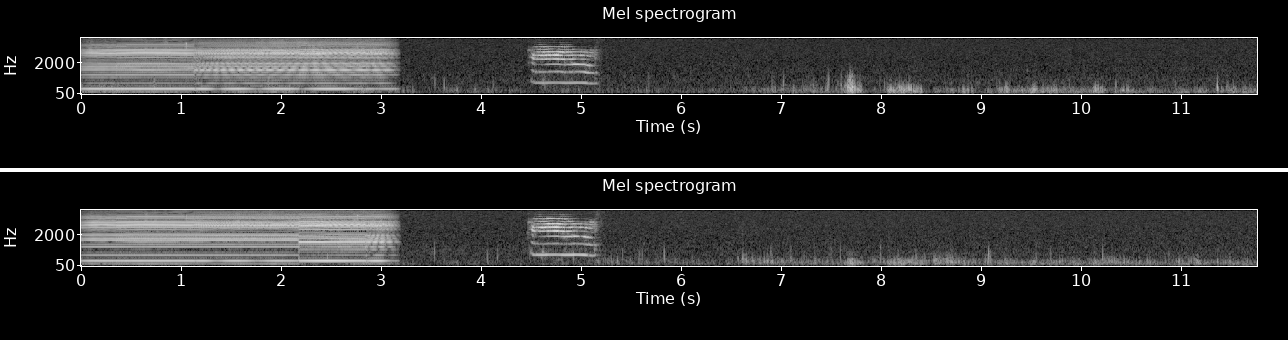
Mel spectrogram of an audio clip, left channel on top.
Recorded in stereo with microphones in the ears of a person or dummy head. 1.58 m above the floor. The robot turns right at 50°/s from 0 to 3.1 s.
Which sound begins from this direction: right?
A cat meowing, at 4.5 s.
